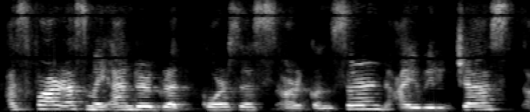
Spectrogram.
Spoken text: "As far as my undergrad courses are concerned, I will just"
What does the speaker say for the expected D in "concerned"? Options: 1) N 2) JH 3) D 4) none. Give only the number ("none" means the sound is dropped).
3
